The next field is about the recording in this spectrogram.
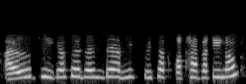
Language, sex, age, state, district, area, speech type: Assamese, female, 60+, Assam, Nagaon, rural, conversation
